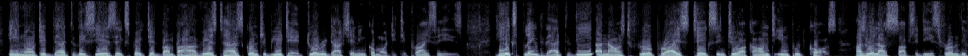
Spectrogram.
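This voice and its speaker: A man with a Zambian accent reading a scripted radio news bulletin in a formal, measured way. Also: fairly low pitch, dark tone, no echo.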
